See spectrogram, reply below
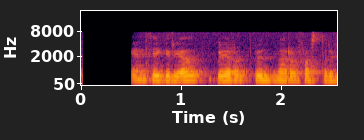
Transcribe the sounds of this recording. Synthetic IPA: jnθeːjcɪɾjaðjaɾðpʏnt̪naɾɔɣfast̪aɾɪ

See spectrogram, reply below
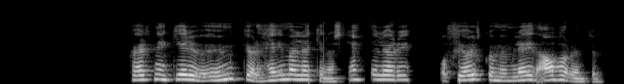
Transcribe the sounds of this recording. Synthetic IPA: kʰvɛɾt̪nɪcɛːɾɪvɪʏmcœɾðɦeːjmalɛcːɪnːascɛm̥t̪ɪlɛːɣaɾɪ | ɔɣfjœlkʏmʏmleːjða̰ːwɦœwɾʏnt̪ʏm

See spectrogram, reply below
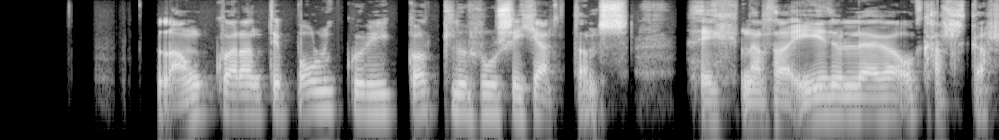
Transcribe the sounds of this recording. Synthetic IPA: la̰wŋkvaːɾant̪ɪpowlkʏɾikɔt̪lʏɾ̥huːsɪçar̥t̪a̰nsθehknaɾ̥θaðʔɪːðʏlɛɣaʔɔ̰ɣkʰal̥ka̰ɾ̥

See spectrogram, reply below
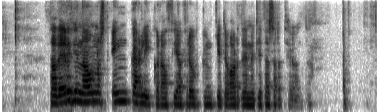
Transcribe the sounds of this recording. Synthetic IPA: θaðɛɾʏθinaːwnast̪ejŋkaɾliːkʏɾawθiafɾjowvkʏncɛːt̪ʏɔɾðɪðnʏt̪ɪθɛsːaɾat̪ʰɛːɣʏ̰nt̪ḁ

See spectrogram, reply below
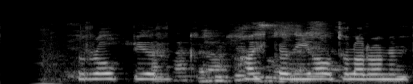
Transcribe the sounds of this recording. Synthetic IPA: roːwpjʏɾkhajhkaðɪiɦaːwt̪ʰalaɾanʏm

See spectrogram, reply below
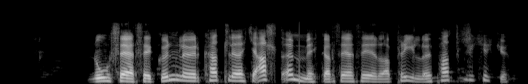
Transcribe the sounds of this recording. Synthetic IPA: nuθɛːɣaɾ̥θeðkʏnlœɣʏɾ̥kʰat̪lɪðɛhcɪal̥t̪œmːɪhkaɾ̥θɛːɣaɾ̥θeɪjðɛɾðapʰɾiːlaʏhphat̪iscʰɪr̥cʏ

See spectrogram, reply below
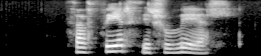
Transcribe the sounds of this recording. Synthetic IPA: θaðfɛːɾ̥θɪɾ̥sɔvɛːl̥

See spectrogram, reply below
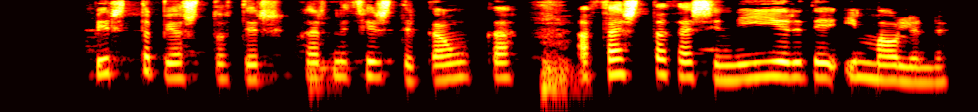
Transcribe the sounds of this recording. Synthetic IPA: pɪr̥t̪apjɔst̪ɔht̪ɪɾ̥kʰvɛɾt̪nɪfɪɾst̪ɪɾkaːwŋkaa̰ðfɛst̪aθɛsːɪniːjɪɾðɪʔimaːwlɪnːʏ

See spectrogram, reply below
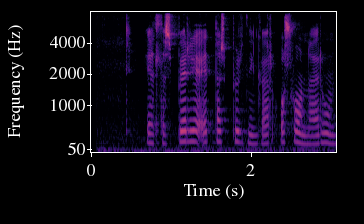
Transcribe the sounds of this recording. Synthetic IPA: jɛɣhɛt̪laspɪɾjaʔejt̪naspʏɾt̪niŋkaɾɔɣsvɔːnaɛɾ̥hun

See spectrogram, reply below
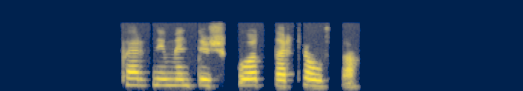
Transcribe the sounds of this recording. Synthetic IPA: kʰvɛɾt̪nɪɣmɪnt̪ʏskɔːt̪aɾ̥cʰoːwsa̰

